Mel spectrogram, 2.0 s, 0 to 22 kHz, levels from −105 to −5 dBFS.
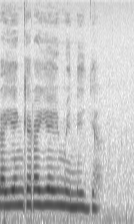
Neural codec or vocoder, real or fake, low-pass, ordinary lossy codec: none; real; none; none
